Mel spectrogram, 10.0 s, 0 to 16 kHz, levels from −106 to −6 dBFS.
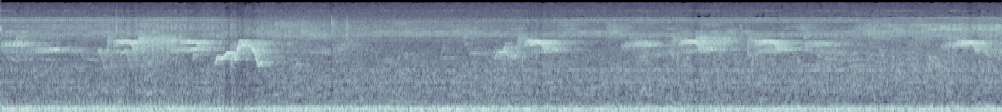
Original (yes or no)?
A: yes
